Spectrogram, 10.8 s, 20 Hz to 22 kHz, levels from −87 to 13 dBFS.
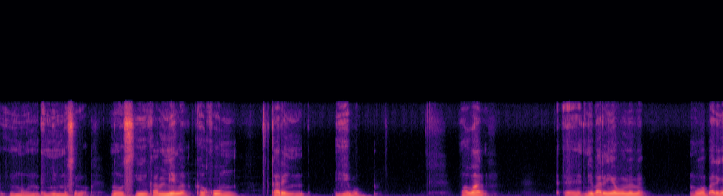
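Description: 4-bit ADPCM compression runs through the entire clip. Each sample is coded as a coarse 4-bit step from a predicted value, so a plainly audible gritty hiss rides on every loud syllable at its level. Nothing above 10.6 kHz survives, which fits a reduced sample rate.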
